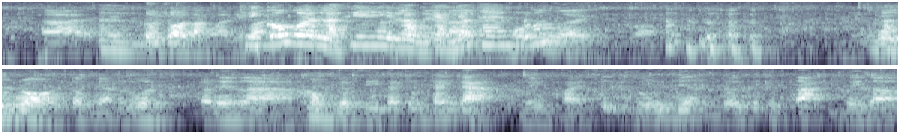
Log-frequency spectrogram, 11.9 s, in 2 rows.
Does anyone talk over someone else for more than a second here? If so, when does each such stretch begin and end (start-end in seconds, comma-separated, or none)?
2.5-3.7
